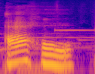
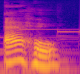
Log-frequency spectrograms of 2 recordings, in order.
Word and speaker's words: ajo: To say garlic in Spanish, we say ajo. So repeat after me, amigos. Ajo. – Ajo. – Ajo. – Ajo. – Muy bien, amigos. And now it's time to go make some pan de ajo or garlic bread.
